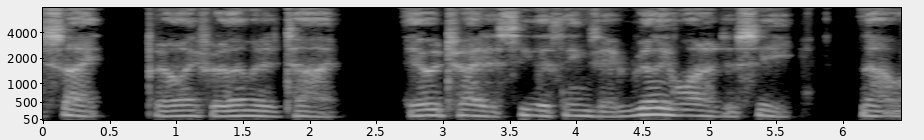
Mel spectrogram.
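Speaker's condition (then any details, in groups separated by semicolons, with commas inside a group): Parkinson's; age 73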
